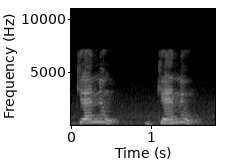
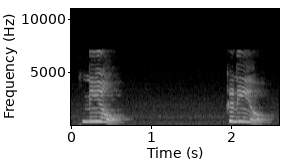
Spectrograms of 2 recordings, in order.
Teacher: So the voice stop G in Latin, it changes to K in Old English, which is a voiceless stop. So voice stop changes into voiceless stop.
